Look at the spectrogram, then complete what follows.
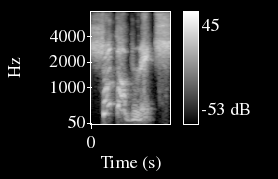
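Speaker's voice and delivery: pretty poor fake British accent. Retelling a wrestler shouting at another wrestler: bad British accent as Neville. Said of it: "In his British accent".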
